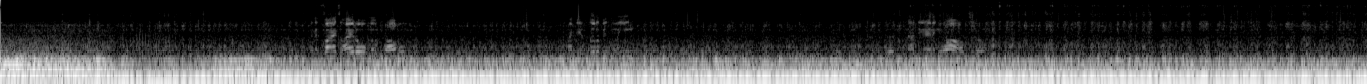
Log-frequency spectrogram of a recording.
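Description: A car engine hums with a steady low drone inside the cabin.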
